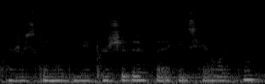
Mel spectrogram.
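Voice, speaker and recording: The speaker goes at a moderate pace over noticeable background noise. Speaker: ASMR creator. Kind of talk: ASMR crafting video.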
